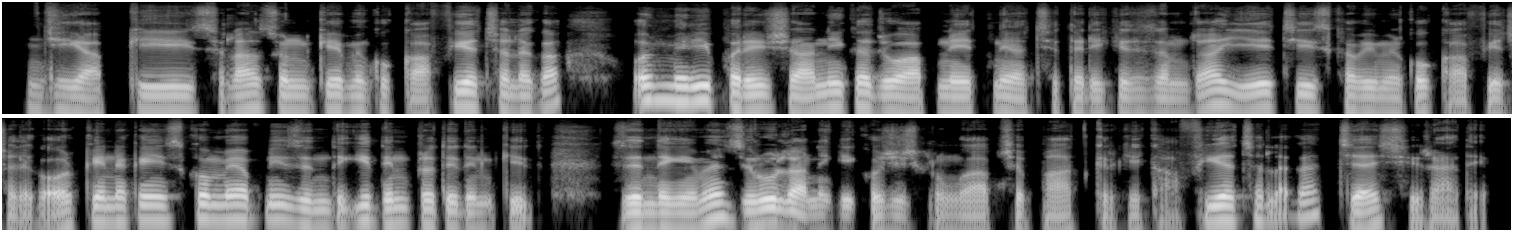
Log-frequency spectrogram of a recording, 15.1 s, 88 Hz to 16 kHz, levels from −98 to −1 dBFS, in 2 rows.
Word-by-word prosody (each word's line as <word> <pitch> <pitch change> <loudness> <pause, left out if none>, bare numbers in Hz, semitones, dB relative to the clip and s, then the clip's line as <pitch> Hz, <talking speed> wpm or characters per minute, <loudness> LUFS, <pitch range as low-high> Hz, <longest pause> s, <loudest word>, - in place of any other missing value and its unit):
जी, 105 -1 -5
आपकी 105 +2 -2
सलाह 110 +2 -1
सुन 105 -1 0
के 110 - +2
मेरे 105 0 -3
को - - -6
काफ़ी 90 +8 +1
अच्छा 120 -2 0
लगा। 110 +4 0 0.4
और 165 - +6
मेरी 165 0 +5
परेशानी 110 -1 +3
का 125 - +4
जो 105 - +5
आपने 100 +1 +2
इतने 105 +1 -2
अच्छे 95 -1 -4
तरीके 95 0 -3
से 95 - -9
समझा, 95 +6 -1
ये 120 -2 +2
चीज़ 110 -3 -3
का 105 - 0
भी 100 0 -1
मेरे 95 -1 -4
को 105 - +1
काफ़ी - - -5
अच्छा - - -7
लगा। - - -3
और 110 - +2
कहीं 135 -1 +3
न 130 - +1
कहीं 140 -1 +4
इसको 145 +2 +1
मैं 145 0 +4
अपनी 145 +1 0
ज़िंदगी 115 +4 -1
दिन 120 +1 +2
प्रतिदिन 105 -3 0
की - - -2 0.5
ज़िंदगी 100 -1 +4
में 150 - +7
ज़रूर 125 -4 +4
लाने 90 -4 +3
की 90 - -2
कोशिश 85 -1 -3
करूँगा। - - -5
आपसे - - -5
बात - - -5
करके - - -9
काफ़ी 135 - -1
अच्छा 140 0 +2
लगा। 160 +1 -3 0.2
जय 105 +2 +4
श्री - - -7
राधे। - - -8
110 Hz, 225 wpm, -24 LUFS, 100-130 Hz, 0.5 s, में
